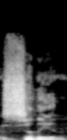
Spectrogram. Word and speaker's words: Cillian: Cillian.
